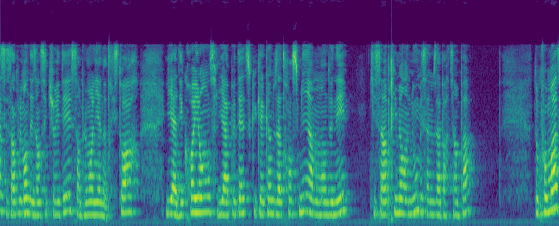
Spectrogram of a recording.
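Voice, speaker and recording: A woman in her thirties with a French accent, a coach for women, speaking gently and reflectively to the camera, with frequent hesitations. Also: fairly high pitch. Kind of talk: personal confiding talk to camera. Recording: slightly dull lo-fi sound.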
